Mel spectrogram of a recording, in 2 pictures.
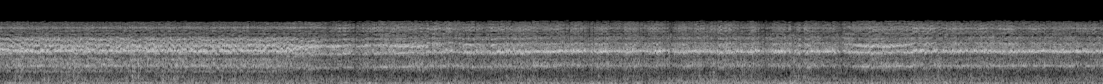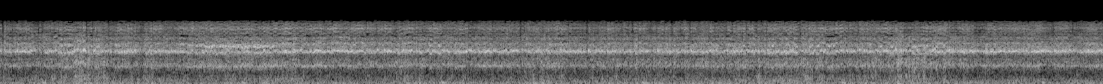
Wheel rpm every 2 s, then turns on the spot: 190, 200, 220, 230, 230, 230, 230, 230, 240, 230, 230.
none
